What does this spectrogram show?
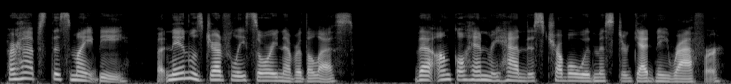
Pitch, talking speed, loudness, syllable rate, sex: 180 Hz, 165 wpm, -21 LUFS, 5.0 syllables/s, female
